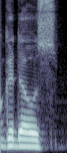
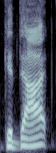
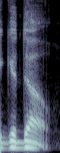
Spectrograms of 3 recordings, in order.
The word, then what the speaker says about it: Gadot: broke through uh gal gadot's performance is wonderful i have to correct you her name is gal gadot like gadot the nerds get crazy if you say godot really they go they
